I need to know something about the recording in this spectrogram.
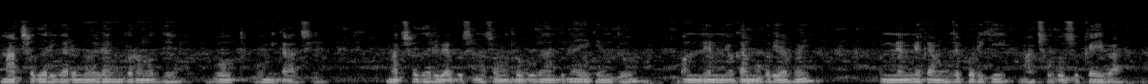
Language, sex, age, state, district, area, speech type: Odia, male, 18-30, Odisha, Rayagada, rural, spontaneous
